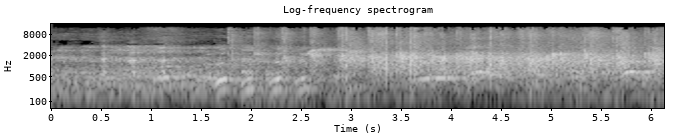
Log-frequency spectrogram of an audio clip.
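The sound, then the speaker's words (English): A crowd breaks into sustained applause mixed with scattered laughter, the clapping dense and steady throughout while bursts of chuckling rise and fall above it, fairly loud. “Now I know you will clap for anything.”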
